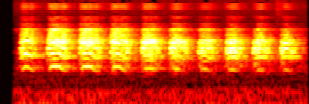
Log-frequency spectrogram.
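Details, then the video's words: An angry duck gives a rapid run of nine loud, harsh, nasal quacks, one roughly every third of a second, evenly spaced and steady in strength, with no other sounds. "Pissed Off Duck"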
